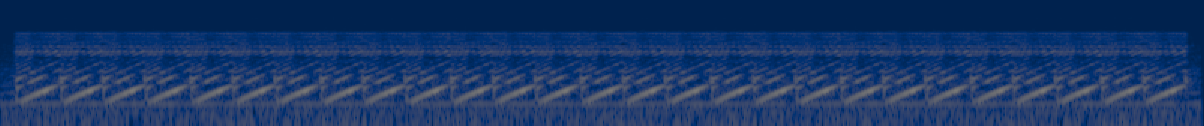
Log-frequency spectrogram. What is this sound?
A nice alert tone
